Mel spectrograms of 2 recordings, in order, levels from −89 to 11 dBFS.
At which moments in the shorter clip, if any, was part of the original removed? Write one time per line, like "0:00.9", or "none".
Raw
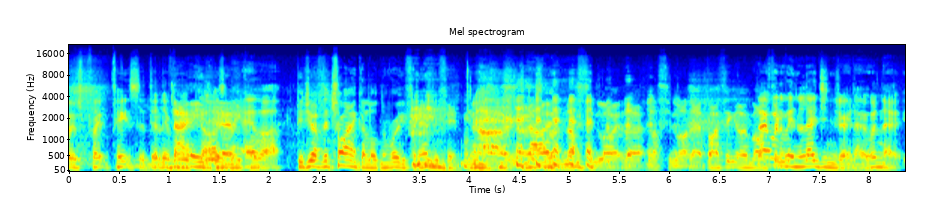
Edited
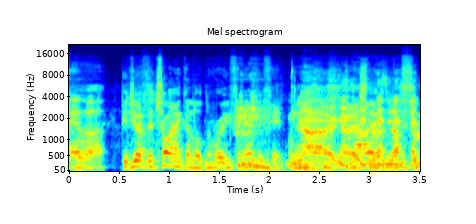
none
